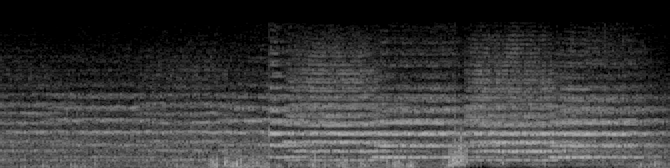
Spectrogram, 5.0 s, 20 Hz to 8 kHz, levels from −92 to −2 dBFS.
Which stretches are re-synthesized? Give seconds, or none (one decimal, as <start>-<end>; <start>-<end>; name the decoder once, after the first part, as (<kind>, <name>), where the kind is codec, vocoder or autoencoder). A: 0.0-1.9 (vocoder, BigVGAN v2)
